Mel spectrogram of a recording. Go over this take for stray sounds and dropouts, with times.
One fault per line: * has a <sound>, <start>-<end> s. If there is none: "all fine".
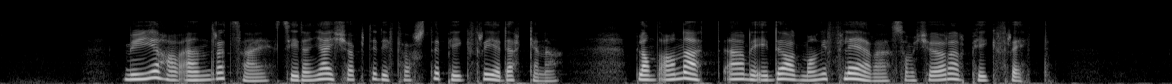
all fine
